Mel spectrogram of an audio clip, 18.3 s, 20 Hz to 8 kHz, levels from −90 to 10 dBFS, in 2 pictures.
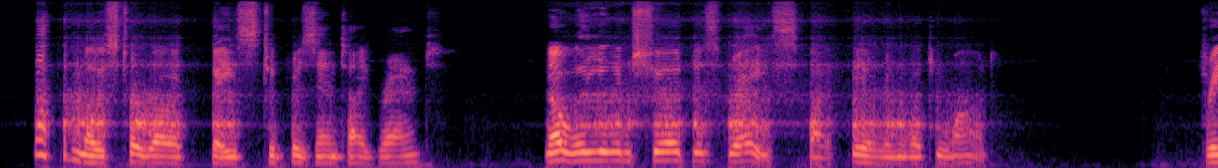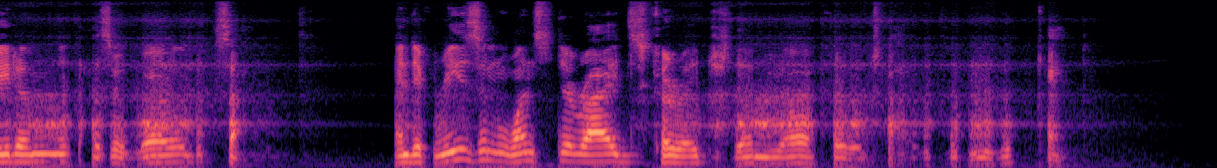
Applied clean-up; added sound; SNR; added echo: neural mask model RNNoise.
